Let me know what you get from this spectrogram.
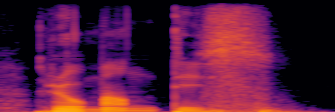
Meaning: romantic
- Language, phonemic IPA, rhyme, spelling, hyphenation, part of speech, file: Dutch, /roːˈmɑntis/, -is, romantisch, ro‧man‧tisch, adjective, Nl-romantisch.ogg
